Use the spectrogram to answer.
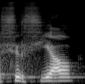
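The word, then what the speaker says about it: Sercial: No Dão existe o Cercial, ambos feitos escritos com C de cão. E há o da Madeira, que é Cercial com S. É a terceira casta Cercial, todas se pronunciam da mesma maneira, mas ligeiramente com caracteres diferentes.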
